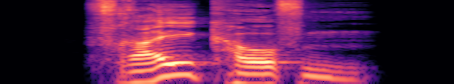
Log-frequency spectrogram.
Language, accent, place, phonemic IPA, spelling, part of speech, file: German, Germany, Berlin, /ˈfraɪ̯kaʊ̯fən/, freikaufen, verb, De-freikaufen.ogg
- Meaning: to ransom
